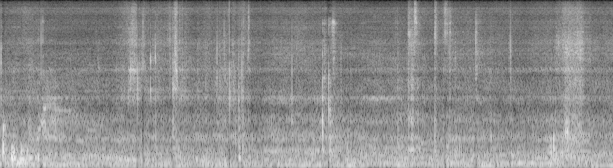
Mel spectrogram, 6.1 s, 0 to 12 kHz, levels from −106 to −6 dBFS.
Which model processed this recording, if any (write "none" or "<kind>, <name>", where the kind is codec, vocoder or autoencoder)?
codec, SNAC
